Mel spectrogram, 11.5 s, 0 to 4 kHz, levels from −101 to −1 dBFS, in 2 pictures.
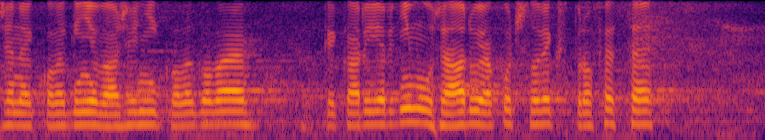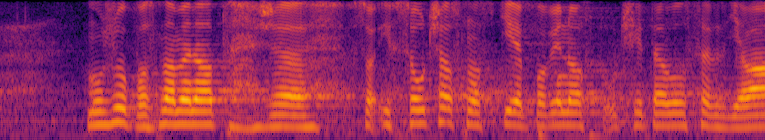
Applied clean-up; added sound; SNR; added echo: none; none; none; none.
